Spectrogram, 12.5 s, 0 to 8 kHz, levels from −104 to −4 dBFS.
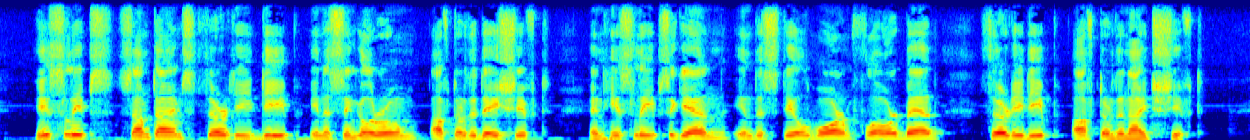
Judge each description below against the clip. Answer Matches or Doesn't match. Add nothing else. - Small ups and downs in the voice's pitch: Matches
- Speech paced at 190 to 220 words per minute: Doesn't match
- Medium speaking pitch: Matches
